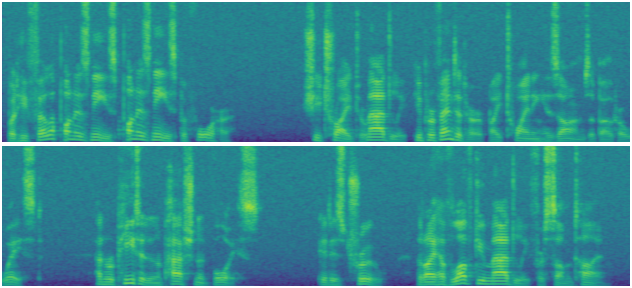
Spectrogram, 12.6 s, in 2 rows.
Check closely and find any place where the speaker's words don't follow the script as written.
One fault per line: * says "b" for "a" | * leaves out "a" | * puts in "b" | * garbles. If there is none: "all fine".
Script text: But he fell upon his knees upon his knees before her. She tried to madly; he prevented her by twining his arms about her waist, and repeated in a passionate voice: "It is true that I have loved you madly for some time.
all fine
